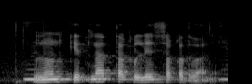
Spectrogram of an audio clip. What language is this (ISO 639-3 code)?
bho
